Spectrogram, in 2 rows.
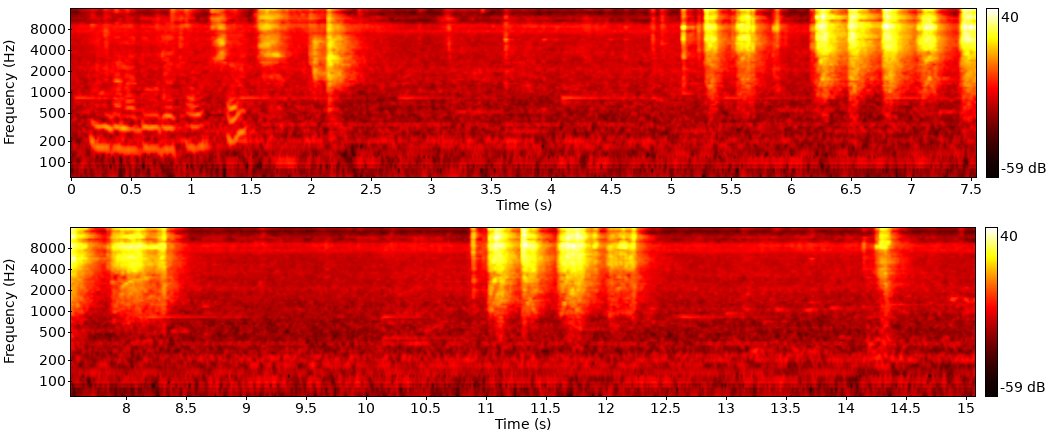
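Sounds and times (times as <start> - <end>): background music: 0.0 - 15.0
power drill drilling: 5.6 - 8.5, 10.9 - 12.4.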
